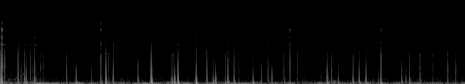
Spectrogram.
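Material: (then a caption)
Wood. A small, light, solid wooden cutting board with a handle is scratched and tapped with long nails. The result is a quiet, rapid run of short, dry clicks and taps over a soft scratching texture, with very little ring after each hit.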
